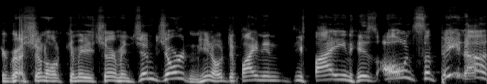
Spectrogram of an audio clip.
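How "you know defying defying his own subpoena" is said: high, slow, fake choked-up voice. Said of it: "I get a little choked up".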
